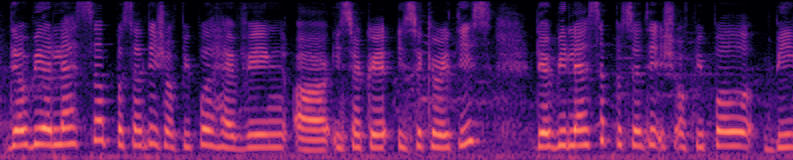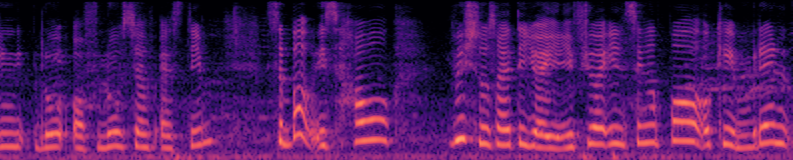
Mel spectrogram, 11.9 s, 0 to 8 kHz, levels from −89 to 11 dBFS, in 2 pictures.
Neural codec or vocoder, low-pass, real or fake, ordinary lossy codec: none; none; real; none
